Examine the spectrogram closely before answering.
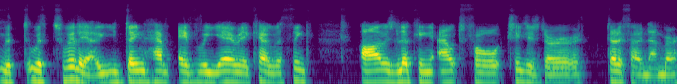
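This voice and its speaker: A man with a medium pitch delivers his words at a fairly slow pace in a monotone, flat intonation. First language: Latvian. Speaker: developer. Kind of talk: casual chat.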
